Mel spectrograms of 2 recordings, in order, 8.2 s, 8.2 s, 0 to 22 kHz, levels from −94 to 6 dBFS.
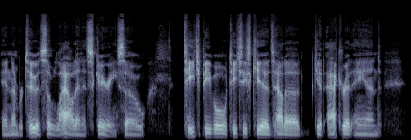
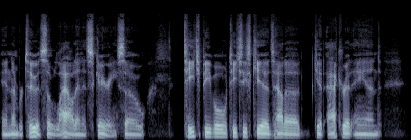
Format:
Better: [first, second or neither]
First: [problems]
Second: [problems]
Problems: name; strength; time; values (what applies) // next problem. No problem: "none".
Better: second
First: thin; somewhat; fading below 450 Hz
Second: none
